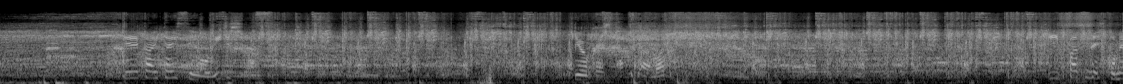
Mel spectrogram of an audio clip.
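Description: Rapid hits, slashes and blasts of a fight ring out over and over.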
